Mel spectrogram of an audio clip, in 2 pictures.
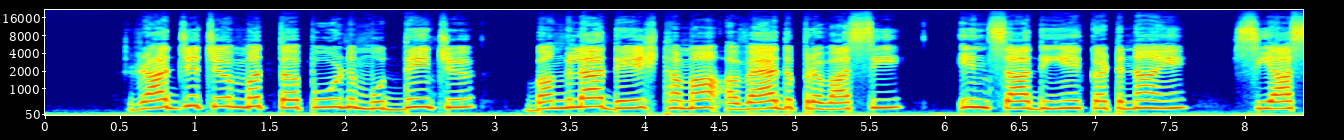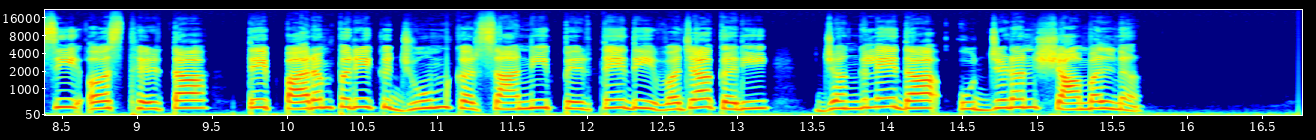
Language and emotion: Dogri, neutral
